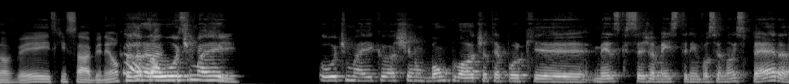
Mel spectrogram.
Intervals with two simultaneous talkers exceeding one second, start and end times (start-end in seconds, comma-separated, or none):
1.2-2.4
